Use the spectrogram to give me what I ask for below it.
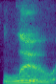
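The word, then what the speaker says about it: Lü: name of this hexagram is Lou it's spelled luu Lou is depicted as the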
